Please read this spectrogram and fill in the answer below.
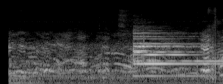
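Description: A metal temple bell struck once about a second in, ringing on with several steady tones over people's chattering voices.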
